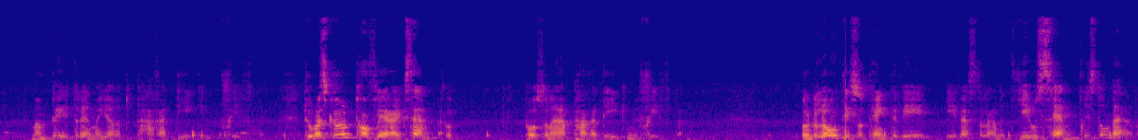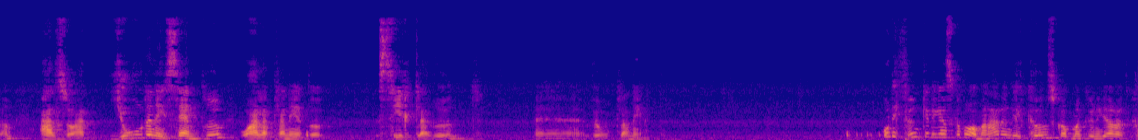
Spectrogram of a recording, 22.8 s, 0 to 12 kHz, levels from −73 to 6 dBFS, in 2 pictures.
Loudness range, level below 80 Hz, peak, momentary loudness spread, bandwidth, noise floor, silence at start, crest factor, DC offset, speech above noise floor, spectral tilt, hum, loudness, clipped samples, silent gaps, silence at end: 12 LU; -60 dBFS; -2 dBFS; 20 LU; 11 kHz; -49 dBFS; 0.05 s; 24 dB; under 0.1%; 24 dB; -4.5 dB/octave; none; -25 LUFS; under 0.1%; none; 0 s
